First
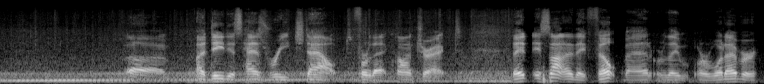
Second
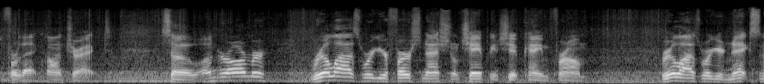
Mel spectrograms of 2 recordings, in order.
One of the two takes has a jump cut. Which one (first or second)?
first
